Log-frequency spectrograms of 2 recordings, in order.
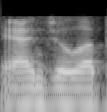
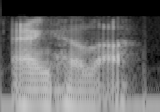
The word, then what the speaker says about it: Angela: It looks like Angela, but I usually hear it pronounced Angela.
